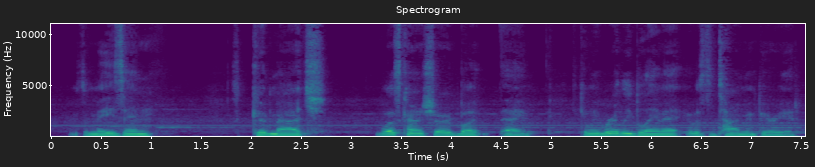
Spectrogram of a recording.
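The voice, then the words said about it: Slightly raspy, tired voice. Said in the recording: “Sorry if I sound a little bit raspy. I think I'm a little bit tired.”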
